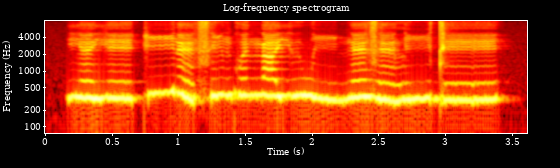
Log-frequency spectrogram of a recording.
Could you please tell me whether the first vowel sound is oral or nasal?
nasal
